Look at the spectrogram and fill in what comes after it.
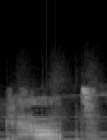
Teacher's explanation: For cat, your mouth is more open and your tongue is flat.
